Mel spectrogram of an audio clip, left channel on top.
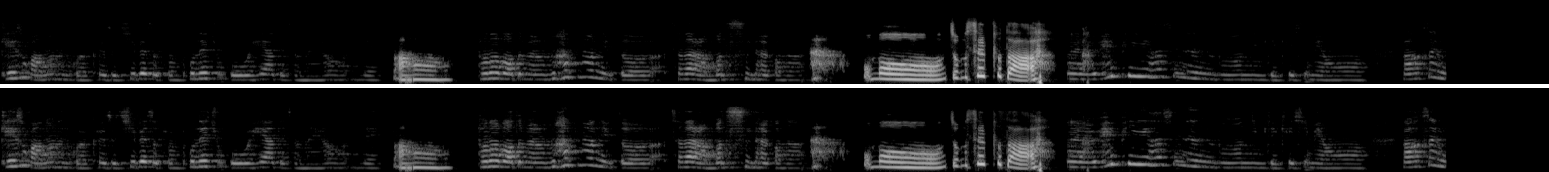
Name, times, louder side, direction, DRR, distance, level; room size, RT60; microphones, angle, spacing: voice 1, 0.0-3.8 4.8-8.1 10.0-10.1 10.7-14.5, right 2 dB, 70° right, 2.9 m, -40 dB
voice 2, 3.9-4.5 8.1-10.5, left 5 dB, 35° left, 0.3 m, -23 dB
head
